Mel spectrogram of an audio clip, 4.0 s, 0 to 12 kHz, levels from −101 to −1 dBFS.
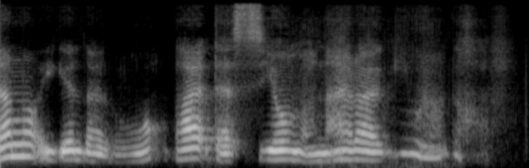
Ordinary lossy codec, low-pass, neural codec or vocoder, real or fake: none; 10.8 kHz; codec, 16 kHz in and 24 kHz out, 0.9 kbps, LongCat-Audio-Codec, fine tuned four codebook decoder; fake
